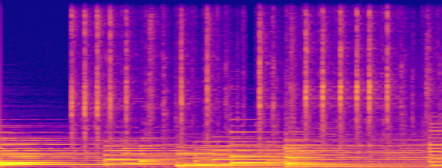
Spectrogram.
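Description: Soft piano music, joined about a second in by a rapid run of typewriter keystroke clicks, several a second, as a typed-out title sound effect.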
